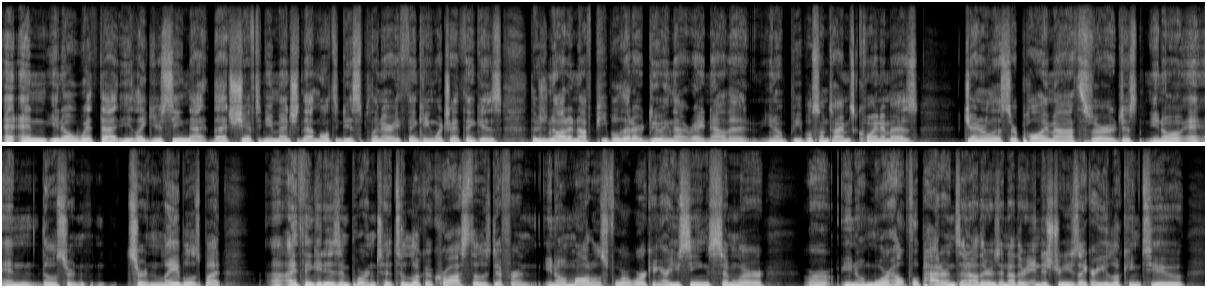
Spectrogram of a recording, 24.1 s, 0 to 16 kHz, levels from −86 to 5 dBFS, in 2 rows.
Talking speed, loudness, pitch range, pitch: 225 wpm, -21 LUFS, 110-130 Hz, 120 Hz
